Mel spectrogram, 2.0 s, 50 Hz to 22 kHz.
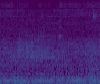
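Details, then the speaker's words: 50cc Lance Cabo (SYM) twist-and-go scooter on stand after drive belt replacement, test run: steady fast-idle buzz, even and smooth, no rattles or squeals from belt drive; running normally. "Last thing we're going to do is fire it up and do a quick little test run while it's on the stand. Make sure the back wheels moving, there's no weird sounds,"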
